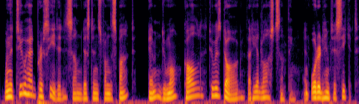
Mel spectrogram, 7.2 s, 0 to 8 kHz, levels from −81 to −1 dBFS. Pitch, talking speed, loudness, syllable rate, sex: 125 Hz, 225 wpm, -20 LUFS, 5.8 syllables/s, male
